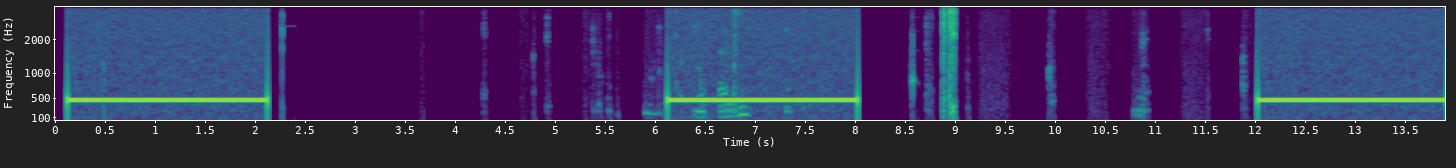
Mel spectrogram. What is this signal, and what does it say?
Ringback tone (North America), 440 + 480 Hz.
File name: out- - - - - .65345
